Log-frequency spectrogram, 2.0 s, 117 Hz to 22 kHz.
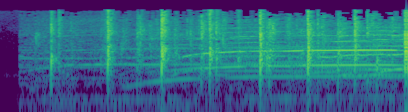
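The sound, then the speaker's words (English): A crowd cheers and claps in steady rhythm as AirTran's last Boeing 717 flight takes off from Atlanta's Hartsfield-Jackson International Airport, bound for Tampa. Evenly spaced, sharp claps beat under sustained, rising whoops and shouts. “Cheers erupted as AirTran's Boeing 717 took off Sunday night from Atlanta's Hartsfield-Jackson International Airport, bound for Tampa.”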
